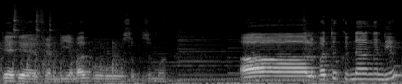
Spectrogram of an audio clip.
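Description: A young man with a Malaysian accent chats casually, dropping English into his lively, slangy storytelling. His voice sits a little high and moves quickly. The room is noticeably echoey, with guitar music playing underneath. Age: young adult. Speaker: storyteller in a group conversation. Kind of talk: casual chat, anecdote among friends. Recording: roomy echo, music under speech.

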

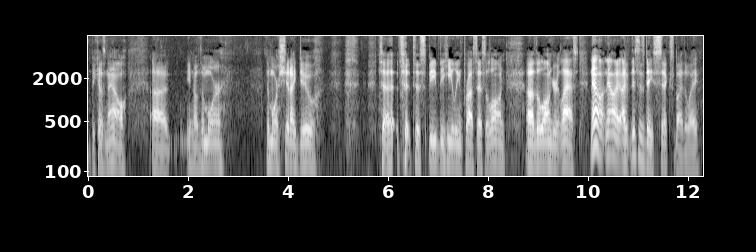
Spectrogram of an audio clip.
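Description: With no room sound despite being recorded outdoors in a park, a man in his late thirties delivers a casual solo podcast monologue in a mid-range voice. Hoarse and fading, he rambles on sardonically, cursing freely.

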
